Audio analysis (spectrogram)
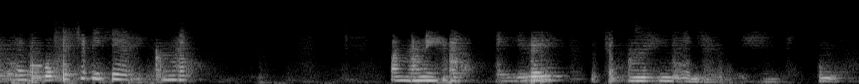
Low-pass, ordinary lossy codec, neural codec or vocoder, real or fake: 9.9 kHz; none; codec, 44.1 kHz, 0.9 kbps, DAC; fake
